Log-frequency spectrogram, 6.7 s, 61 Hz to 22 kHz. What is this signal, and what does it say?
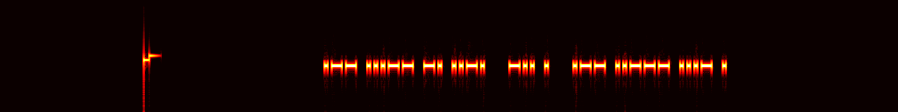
Morse code, heard as a keyed tone, about 41 wpm, 700 Hz. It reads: W3NF DE W2VE
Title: USA Callsign DE Callsign - 4 Characters - 45wpm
